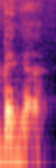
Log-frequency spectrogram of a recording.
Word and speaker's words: venga: word which means come that's true it's actually pronounced benga which is a fun little so they don't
